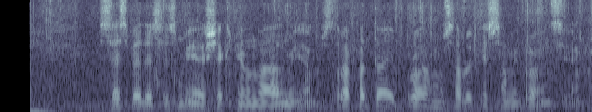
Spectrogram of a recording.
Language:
Georgian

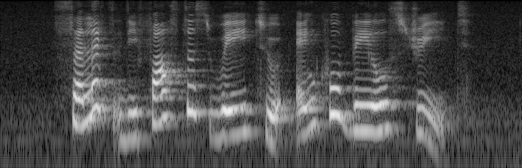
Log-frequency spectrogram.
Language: English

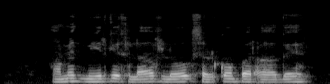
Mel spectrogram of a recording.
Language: Urdu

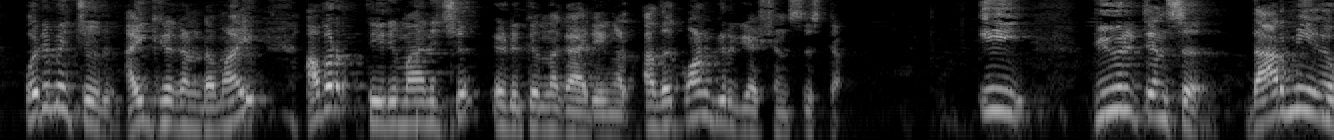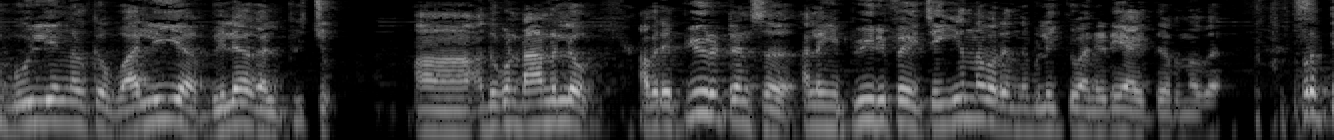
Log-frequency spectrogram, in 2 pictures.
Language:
Malayalam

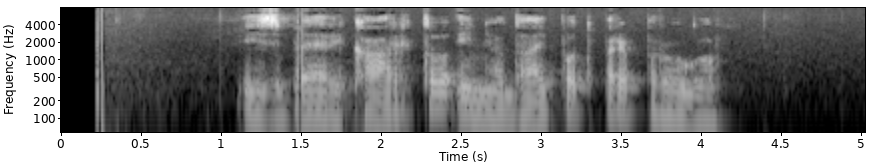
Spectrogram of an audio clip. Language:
Slovenian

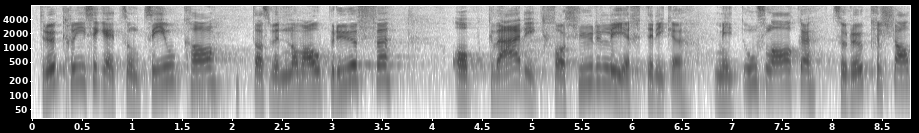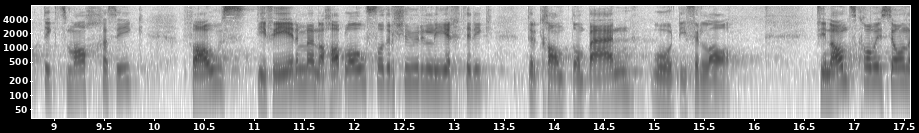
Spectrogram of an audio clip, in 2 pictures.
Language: Swiss German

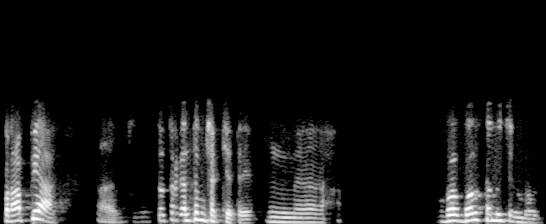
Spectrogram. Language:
Sanskrit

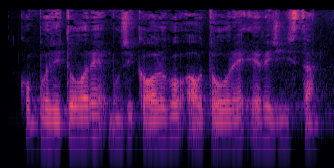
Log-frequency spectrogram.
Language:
Italian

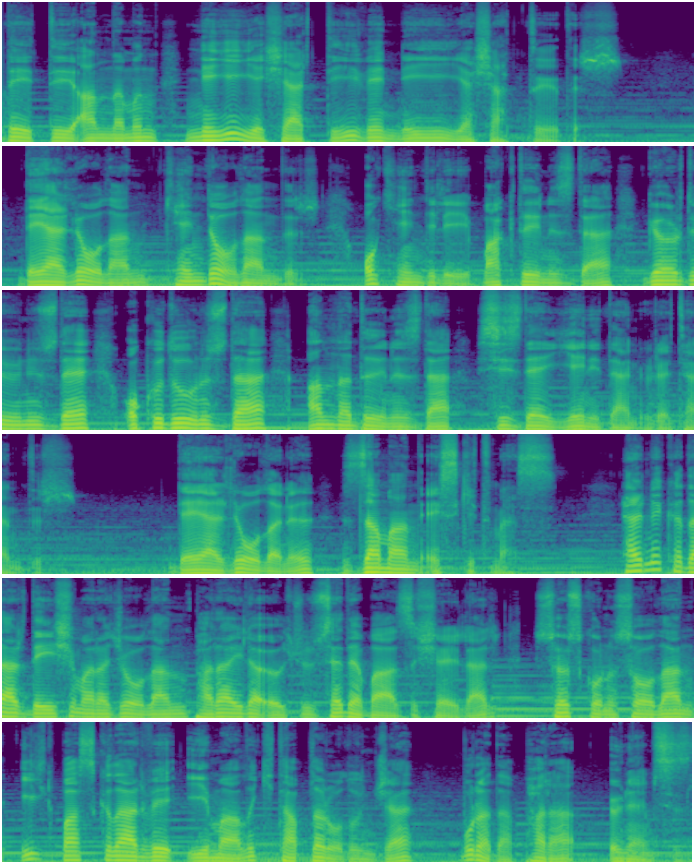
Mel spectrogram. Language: Turkish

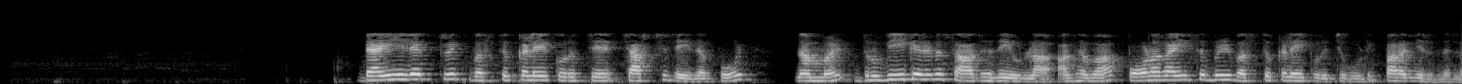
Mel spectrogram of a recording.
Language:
Malayalam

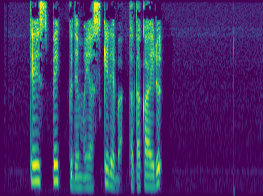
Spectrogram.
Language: Japanese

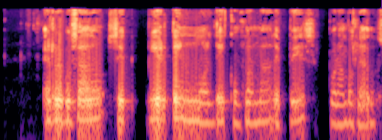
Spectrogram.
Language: Spanish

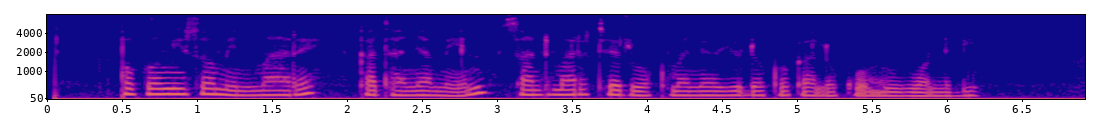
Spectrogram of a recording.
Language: Luo (Kenya and Tanzania)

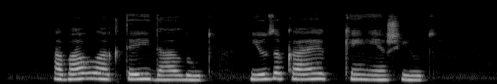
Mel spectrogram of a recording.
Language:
Mari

